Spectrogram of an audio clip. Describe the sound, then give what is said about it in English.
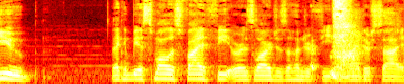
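One sudden, loud sneeze bursts out near the end while a person keeps talking steadily, the sharp noisy blast briefly cutting across the speech. “Excuse me. Bless you.”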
